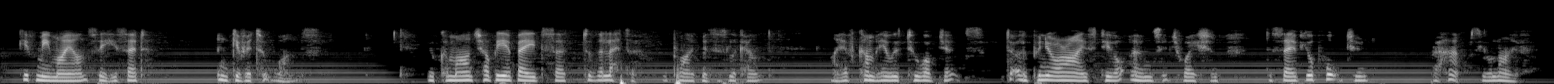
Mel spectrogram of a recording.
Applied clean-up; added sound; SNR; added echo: none; Bowed string instrument; 20 dB; none.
